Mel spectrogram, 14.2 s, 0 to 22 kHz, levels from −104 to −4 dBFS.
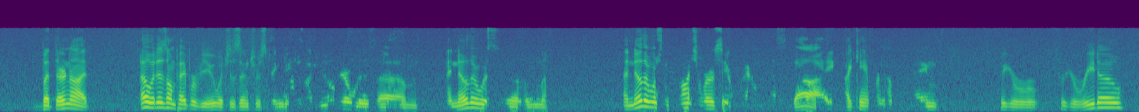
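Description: From 3.36 to 5.02 s the speech sinks in patches, at its worst about 25 dB down. Shorter dips of about 15 dB follow at 5.22 to 5.27 s and 5.55 to 5.7 s. Deeper cuts, reaching about 30 dB, come at 6.05 to 6.62 s, 8.21 to 8.84 s, 9.04 to 10.58 s and 10.88 to 11.6 s. This is speech suppressed in double talk, likely an echo canceller that could not separate the talker from the far-end echo and turned both down.

Within the first dip, at 3.63 to 3.69 s, a brief scrap of a second voice surfaces about 20 dB below the speech. This is the other side's voice leaking through, likely loudspeaker echo that the canceller failed to remove from the microphone signal.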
